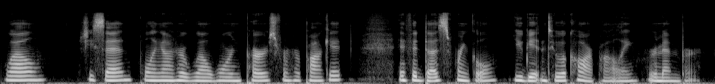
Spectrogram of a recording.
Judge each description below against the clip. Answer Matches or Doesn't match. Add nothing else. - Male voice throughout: Doesn't match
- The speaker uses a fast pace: Doesn't match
